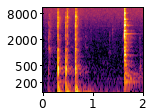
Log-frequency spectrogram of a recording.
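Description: A few sharp plastic clicks and knocks as the bowl and blade of an Ariete Choppi mini chopper are handled: three close together about a third of a second in, and one more near the end.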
